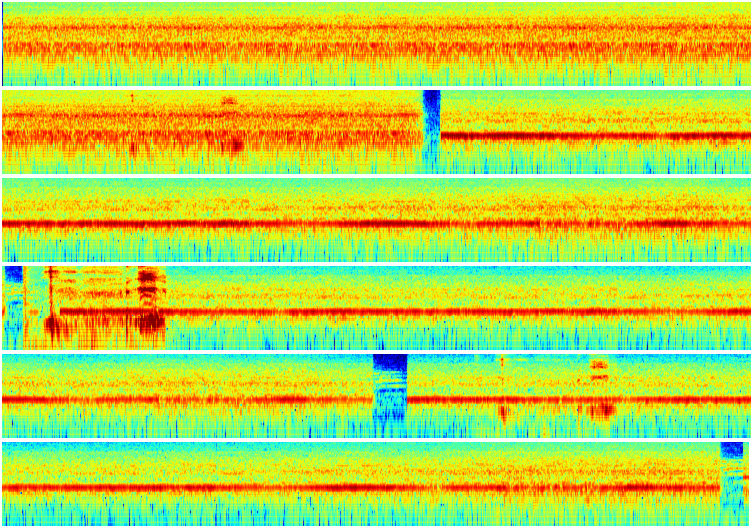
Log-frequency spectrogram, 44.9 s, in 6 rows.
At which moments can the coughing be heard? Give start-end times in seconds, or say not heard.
8.6-9.9, 22.6-24.1, 34.6-36.1.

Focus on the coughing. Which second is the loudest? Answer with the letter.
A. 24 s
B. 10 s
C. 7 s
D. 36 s
A.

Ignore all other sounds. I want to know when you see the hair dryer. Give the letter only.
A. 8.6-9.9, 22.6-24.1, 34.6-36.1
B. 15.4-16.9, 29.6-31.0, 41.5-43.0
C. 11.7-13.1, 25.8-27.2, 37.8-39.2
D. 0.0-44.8
D.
